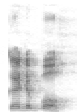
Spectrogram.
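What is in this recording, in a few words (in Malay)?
"gedoboh", Malay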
